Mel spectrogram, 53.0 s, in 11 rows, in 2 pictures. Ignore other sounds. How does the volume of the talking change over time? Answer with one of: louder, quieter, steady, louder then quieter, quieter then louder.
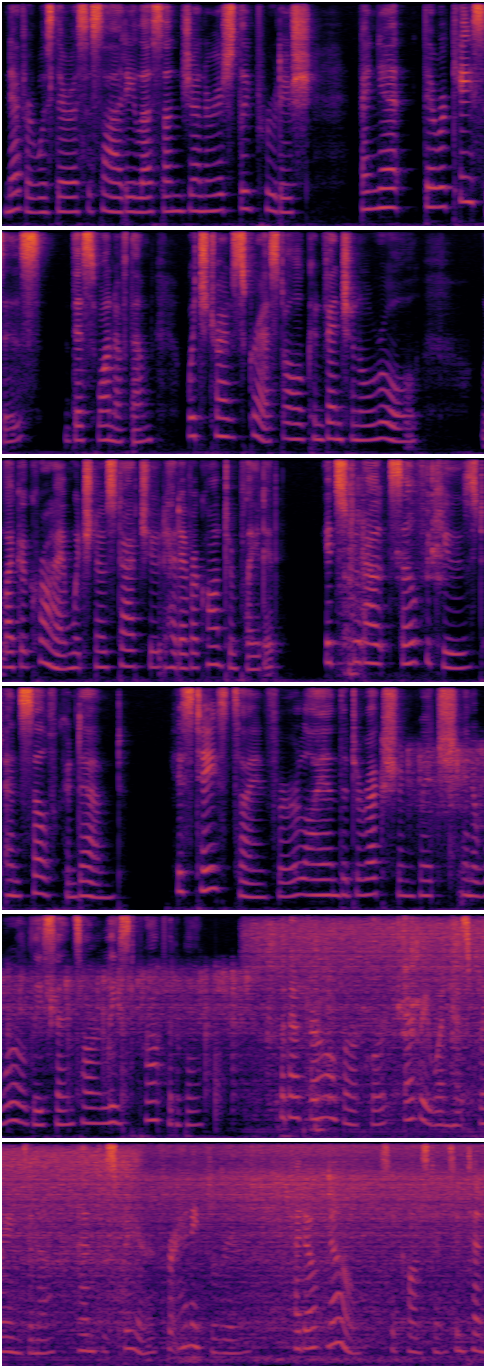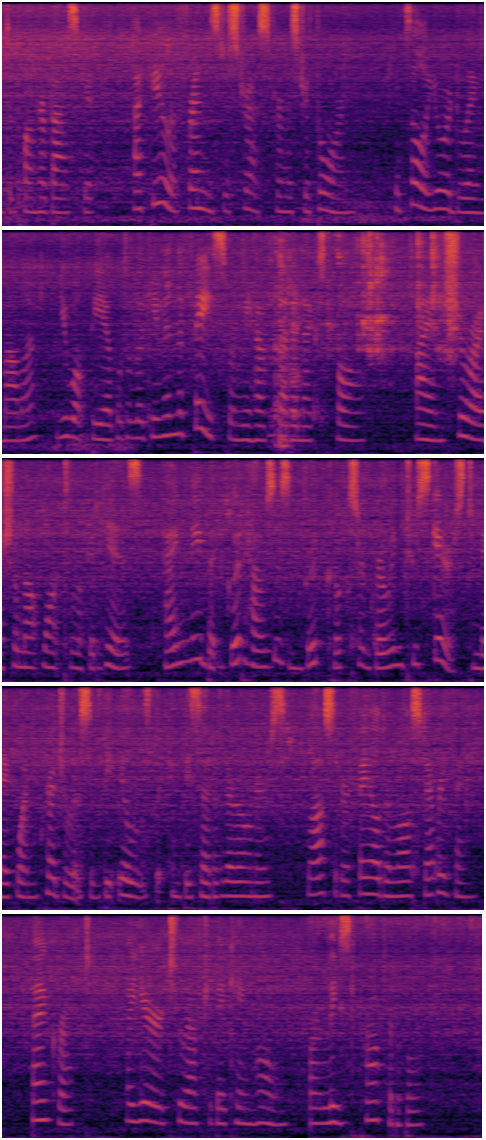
steady.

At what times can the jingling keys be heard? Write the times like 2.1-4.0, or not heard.
12.9-14.1, 22.2-23.6, 36.4-38.3.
